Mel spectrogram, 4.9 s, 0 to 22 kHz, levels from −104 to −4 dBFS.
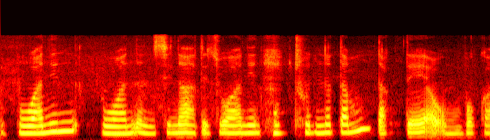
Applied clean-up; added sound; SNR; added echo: neural mask model Resemble Enhance denoiser.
